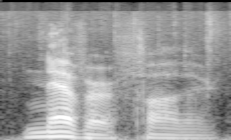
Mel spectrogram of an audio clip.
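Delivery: eager cry. Acted. Children promise their father never, crying out. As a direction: call it out together, earnest. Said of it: "cried they all".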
